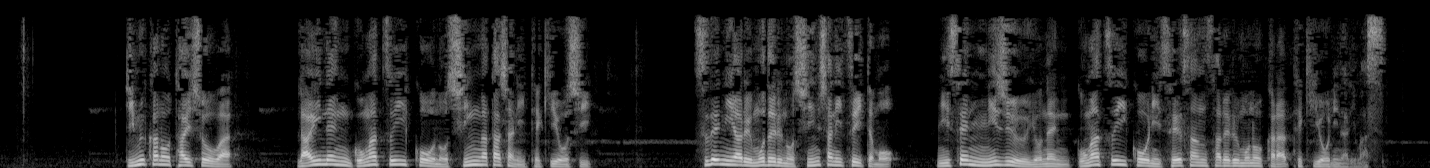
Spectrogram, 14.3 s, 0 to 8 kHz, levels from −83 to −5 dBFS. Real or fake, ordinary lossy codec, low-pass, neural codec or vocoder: fake; MP3, 32 kbps; 7.2 kHz; codec, 24 kHz, 3.1 kbps, DualCodec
